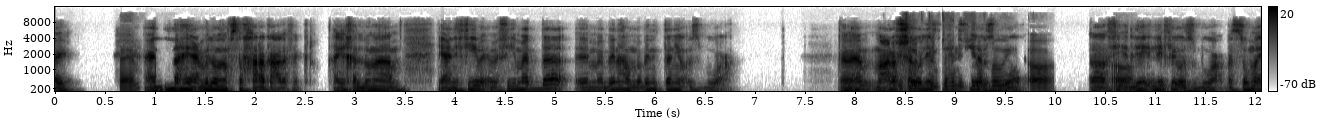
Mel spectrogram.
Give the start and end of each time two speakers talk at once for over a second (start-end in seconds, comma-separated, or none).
8.4-9.8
